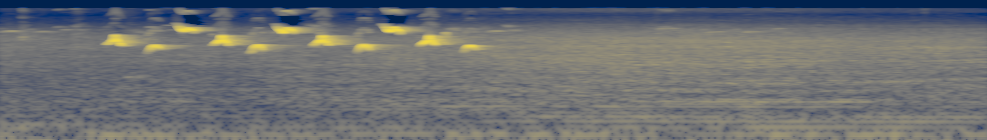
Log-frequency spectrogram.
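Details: Cinereous tit kept at home delivers a brief burst of loud, high, falling double whistles at a brisk, regular pace, followed by quiet background hiss.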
